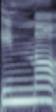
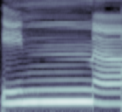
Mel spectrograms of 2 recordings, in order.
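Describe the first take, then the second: First: The word is said quickly without lengthening. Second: The word is said with a held, lengthened sound. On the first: The speaker calls it wrong. "जल्दी जल्दी में इन्ना आतईना पढ़ रहे होते हैं" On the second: The speaker calls it right. "तो हमने कैसे पढ़ना है?"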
